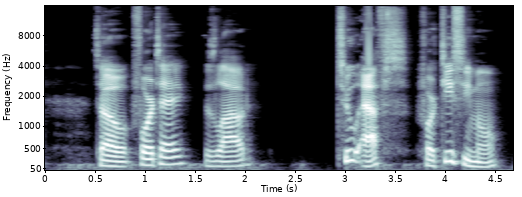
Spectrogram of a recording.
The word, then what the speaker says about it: fortissimo: Forte is loud too fortissimo is the way we pronounce that means really loud three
